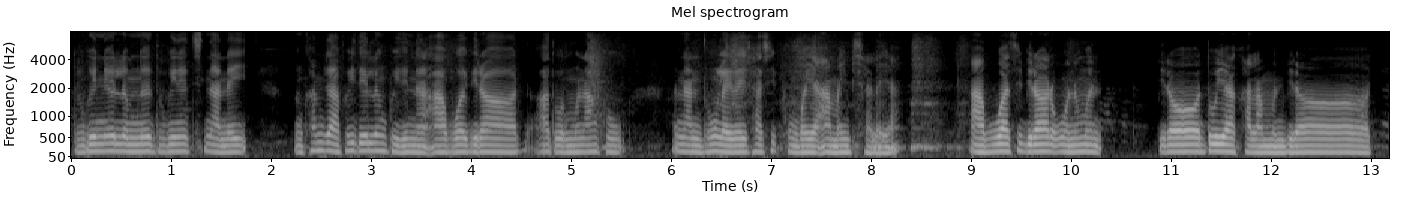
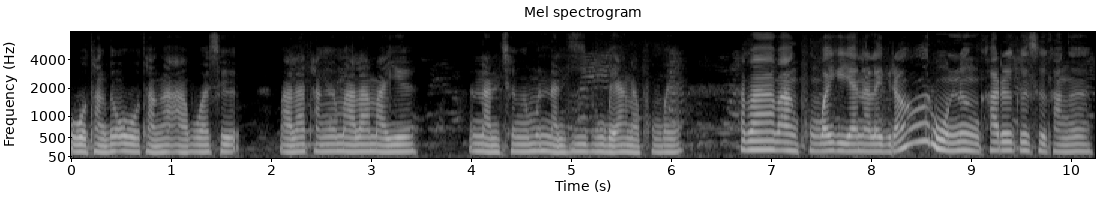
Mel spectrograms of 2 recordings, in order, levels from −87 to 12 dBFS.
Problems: none marked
